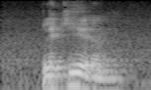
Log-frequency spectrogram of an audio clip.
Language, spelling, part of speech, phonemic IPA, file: German, legieren, verb, /leˈɡiːʁən/, De-legieren.ogg
- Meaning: 1. to alloy 2. to thicken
